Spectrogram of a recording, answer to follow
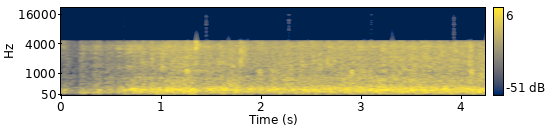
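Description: Audience applauding, swelling over the first second and then steady.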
